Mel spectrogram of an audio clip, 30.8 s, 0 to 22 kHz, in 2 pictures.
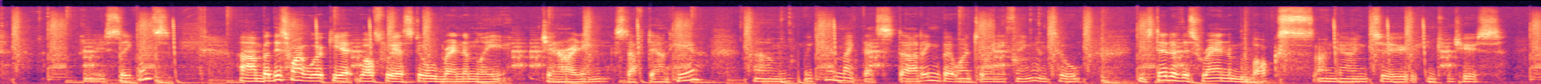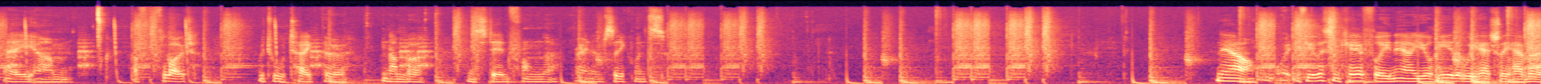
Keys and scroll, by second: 13.3 f.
